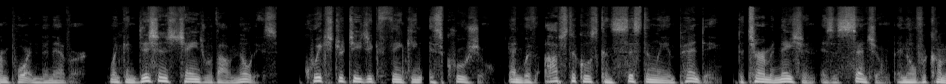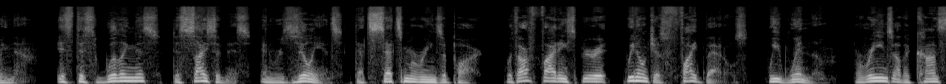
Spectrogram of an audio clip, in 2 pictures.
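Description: No technical faults are audible.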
